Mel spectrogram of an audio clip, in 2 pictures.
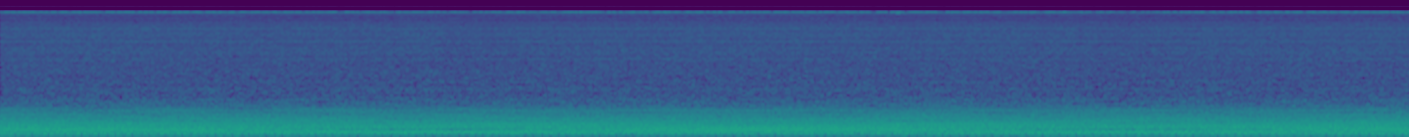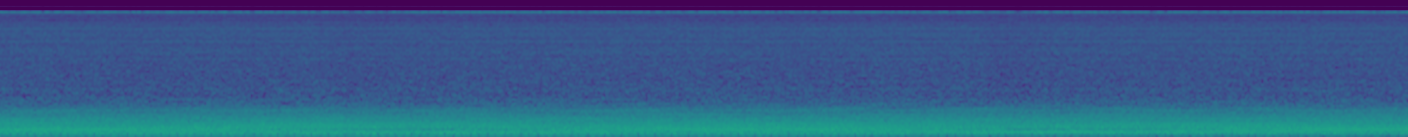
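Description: Steady electrical hum with a faint hiss, unchanging throughout, and no live sound.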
